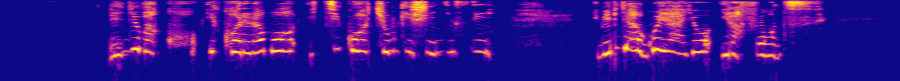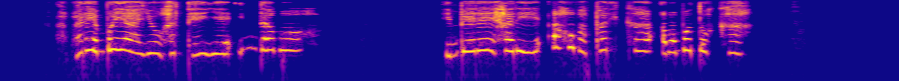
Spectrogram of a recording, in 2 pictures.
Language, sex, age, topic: Kinyarwanda, female, 36-49, finance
